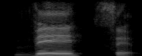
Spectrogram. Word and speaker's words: visit: La palabra visit, claro, tiene consonante, vocal, consonante, pero la forma en la que pronunciamos es visit. La fuerza de voz está en la primera sílaba, no en la última.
